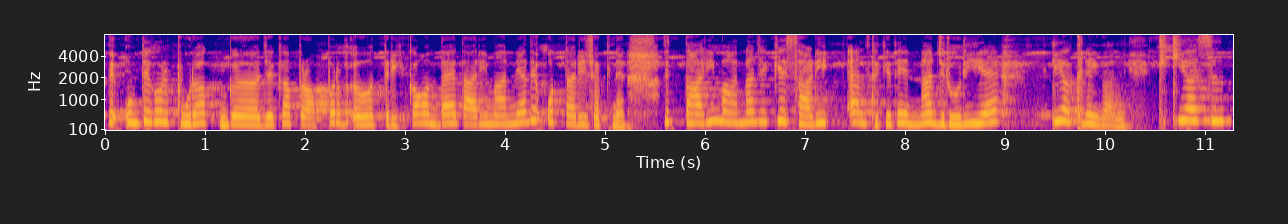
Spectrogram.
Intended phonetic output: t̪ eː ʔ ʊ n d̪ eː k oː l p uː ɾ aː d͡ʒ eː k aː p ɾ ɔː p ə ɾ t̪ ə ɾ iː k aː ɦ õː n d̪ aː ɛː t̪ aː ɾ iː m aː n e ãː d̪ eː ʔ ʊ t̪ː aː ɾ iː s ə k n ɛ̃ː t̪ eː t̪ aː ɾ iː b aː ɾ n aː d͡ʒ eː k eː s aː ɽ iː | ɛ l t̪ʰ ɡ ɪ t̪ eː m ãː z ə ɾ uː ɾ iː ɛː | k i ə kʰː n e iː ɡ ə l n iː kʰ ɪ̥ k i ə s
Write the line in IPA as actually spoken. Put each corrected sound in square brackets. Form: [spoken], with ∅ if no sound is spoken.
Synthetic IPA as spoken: t̪ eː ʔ ʊ n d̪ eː k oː l p uː ɾ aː d͡ʒ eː k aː p ɾ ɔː p ə ɾ t̪ ə ɾ iː k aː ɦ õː n d̪ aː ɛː t̪ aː ɾ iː m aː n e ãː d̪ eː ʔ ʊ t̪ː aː ɾ iː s ə k n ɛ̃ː t̪ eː t̪ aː ɾ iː [m] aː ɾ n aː d͡ʒ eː k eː s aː ɽ iː | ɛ l t̪ʰ [k] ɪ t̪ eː [n] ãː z ə ɾ uː ɾ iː ɛː | k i ə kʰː n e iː ɡ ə l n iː [k] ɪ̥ k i ə s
